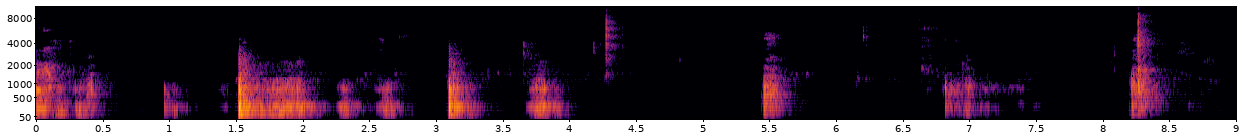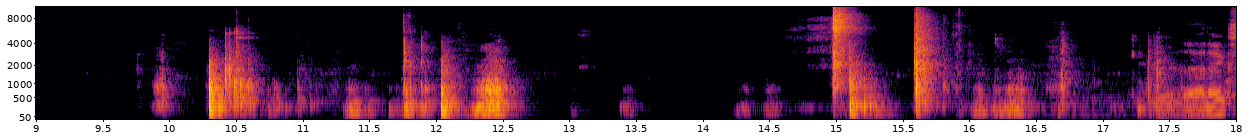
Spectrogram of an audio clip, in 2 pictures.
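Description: Rawhide lace being pulled snug and worked around an axe handle by hand: irregular short rubbing and knocking sounds with brief silences between them, busier and louder in the second half.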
